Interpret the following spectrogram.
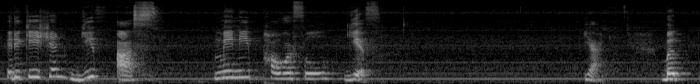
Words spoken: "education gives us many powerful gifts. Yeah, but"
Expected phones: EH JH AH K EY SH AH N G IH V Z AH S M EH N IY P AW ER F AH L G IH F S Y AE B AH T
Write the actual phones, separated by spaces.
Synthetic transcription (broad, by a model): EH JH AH K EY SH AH N G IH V AH S M EH N IY P AW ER F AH L G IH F Y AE B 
